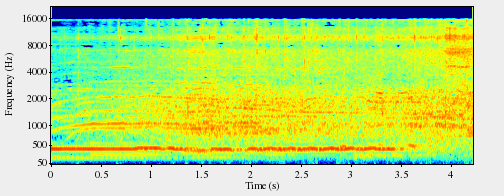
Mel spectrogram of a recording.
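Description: Live concert singing: one long held vocal note that slides up at the start and ends shortly before the close, over the band, with a haze of audience noise underneath.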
